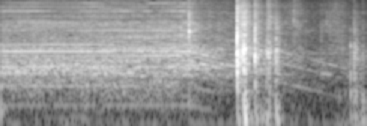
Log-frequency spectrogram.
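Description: Handheld heat gun blowing steadily on vinyl wrap film, cutting out just over a second in, followed by a brief burst of crackling.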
